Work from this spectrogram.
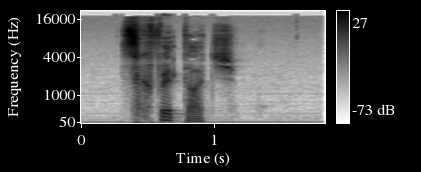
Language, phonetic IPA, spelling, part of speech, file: Polish, [ˈsxfɨtat͡ɕ], schwytać, verb, Pl-schwytać.ogg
